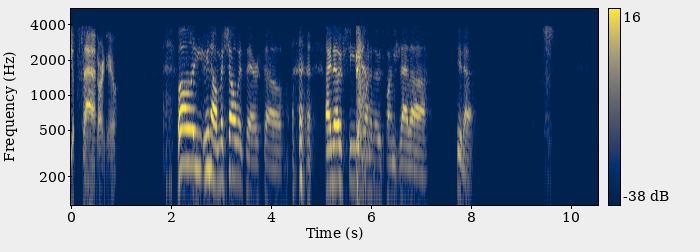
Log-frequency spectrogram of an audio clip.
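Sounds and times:
speech: 0:00.0 - 0:01.0, 0:01.8 - 0:08.1
quiet hiss: 0:00.0 - 0:10.5
single quick breathy sniffle: 0:09.4 - 0:09.8.

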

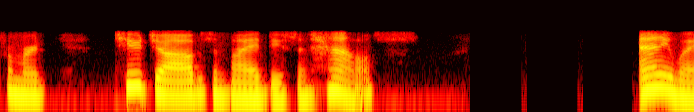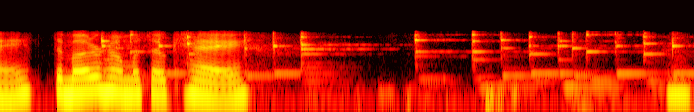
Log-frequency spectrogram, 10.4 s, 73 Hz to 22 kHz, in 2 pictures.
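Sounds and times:
speech: 0:00.0 - 0:03.0, 0:04.8 - 0:07.2
mobile phone ringtone with bright electronic melody: 0:06.0 - 0:10.4.

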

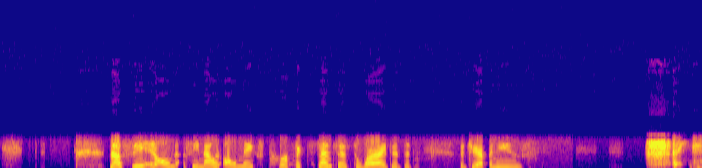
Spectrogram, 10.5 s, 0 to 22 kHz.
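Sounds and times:
speech: 0:01.6 - 0:08.0
sneeze: 0:09.7 - 0:10.5.

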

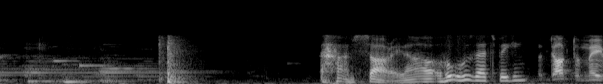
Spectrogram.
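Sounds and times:
door shutting with a solid thunk: 0:01.6 - 0:02.1
speech: 0:03.4 - 0:06.0.

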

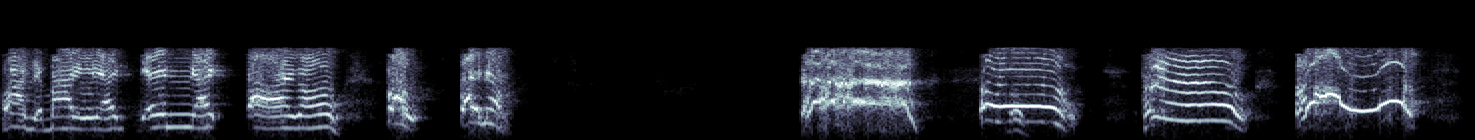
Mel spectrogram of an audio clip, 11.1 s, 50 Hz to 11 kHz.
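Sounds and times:
speech: 0:00.2 - 0:03.9, 0:07.5 - 0:09.4
person yelling and screaming: 0:06.0 - 0:10.7.

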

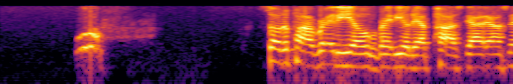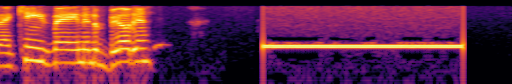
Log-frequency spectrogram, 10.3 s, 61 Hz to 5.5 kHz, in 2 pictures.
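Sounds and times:
speech: 0:02.7 - 0:06.7
telephone ringback tone on outgoing call: 0:07.8 - 0:09.8.

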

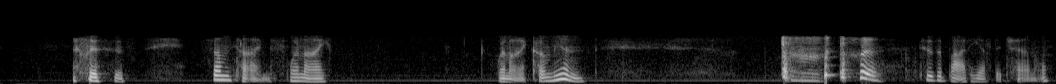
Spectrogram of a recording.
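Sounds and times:
speech: 0:00.9 - 0:01.4, 0:02.1 - 0:03.4, 0:05.0 - 0:06.0, 0:08.6 - 0:10.5
woman clearing a tickle from her throat: 0:07.8 - 0:08.9.

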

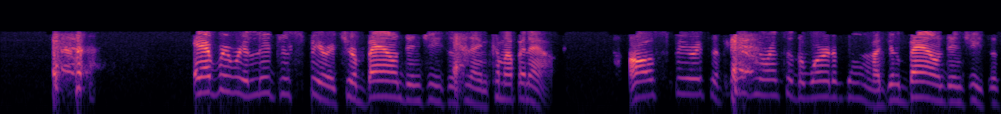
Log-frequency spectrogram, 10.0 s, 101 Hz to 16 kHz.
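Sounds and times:
person coughing on command during a prayer session: 0:00.6 - 0:01.0, 0:04.5 - 0:04.8, 0:07.3 - 0:07.7
speech: 0:02.0 - 0:05.6, 0:06.3 - 0:10.0.

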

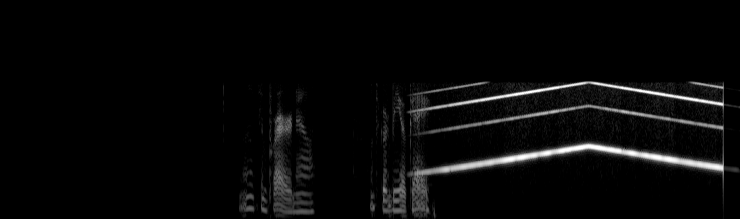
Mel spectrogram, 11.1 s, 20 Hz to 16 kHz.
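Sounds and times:
speech: 0:03.6 - 0:04.8, 0:05.6 - 0:06.6
loud emergency vehicle siren wailing: 0:06.1 - 0:11.0.

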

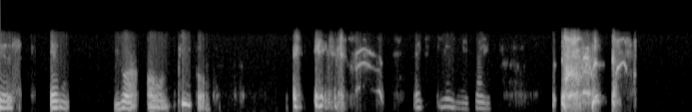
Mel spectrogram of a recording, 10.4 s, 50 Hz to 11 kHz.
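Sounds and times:
speech: 0:00.0 - 0:01.1, 0:01.7 - 0:03.2, 0:04.4 - 0:05.3, 0:06.2 - 0:07.5, 0:08.3 - 0:09.4
person coughing with a raspy hack: 0:08.3 - 0:09.6.

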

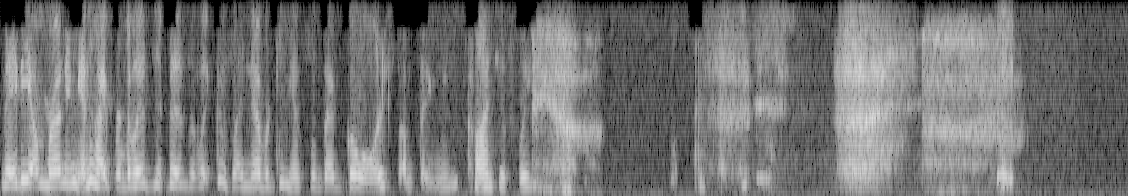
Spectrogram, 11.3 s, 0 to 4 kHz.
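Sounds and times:
speech: 0:00.0 - 0:05.9, 0:07.0 - 0:10.2
heavy raspy wheezy breathing: 0:06.8 - 0:10.3.

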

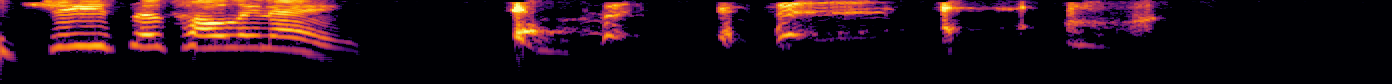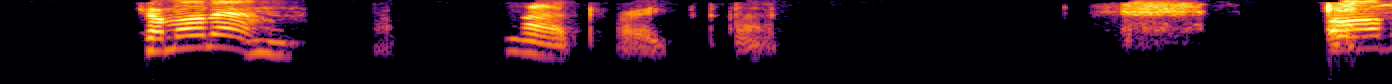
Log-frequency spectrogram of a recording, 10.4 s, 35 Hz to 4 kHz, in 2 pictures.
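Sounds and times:
speech: 0:00.0 - 0:03.0, 0:05.8 - 0:08.2, 0:10.2 - 0:10.4
person coughing harshly: 0:02.0 - 0:04.4.

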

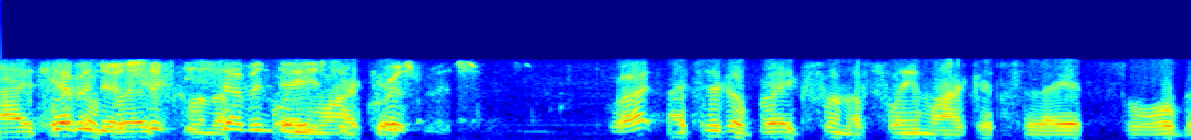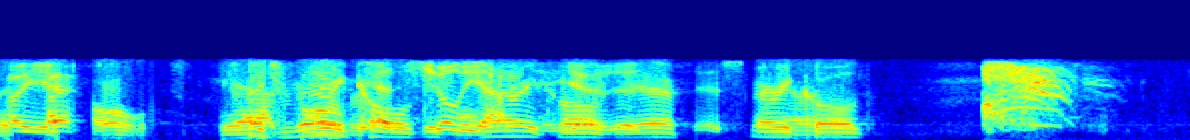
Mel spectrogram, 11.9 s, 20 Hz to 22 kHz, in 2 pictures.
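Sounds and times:
speech: 0:00.0 - 0:02.4, 0:03.1 - 0:11.0
person sneezing: 0:10.8 - 0:11.6.

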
